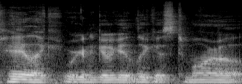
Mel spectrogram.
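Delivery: ordinary talk, nothing marked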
